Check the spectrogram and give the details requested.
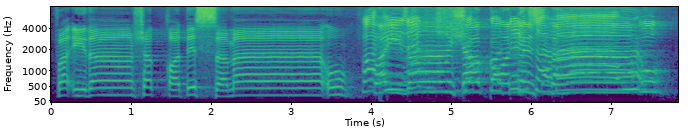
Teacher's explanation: मद्दे मुत्तसिल हो रहा है तो इसे 2 या फिर 2.5 अलिफ तक खींच कर पढ़ना है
